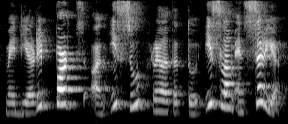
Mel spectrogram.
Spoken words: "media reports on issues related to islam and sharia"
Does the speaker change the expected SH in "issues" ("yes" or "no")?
yes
